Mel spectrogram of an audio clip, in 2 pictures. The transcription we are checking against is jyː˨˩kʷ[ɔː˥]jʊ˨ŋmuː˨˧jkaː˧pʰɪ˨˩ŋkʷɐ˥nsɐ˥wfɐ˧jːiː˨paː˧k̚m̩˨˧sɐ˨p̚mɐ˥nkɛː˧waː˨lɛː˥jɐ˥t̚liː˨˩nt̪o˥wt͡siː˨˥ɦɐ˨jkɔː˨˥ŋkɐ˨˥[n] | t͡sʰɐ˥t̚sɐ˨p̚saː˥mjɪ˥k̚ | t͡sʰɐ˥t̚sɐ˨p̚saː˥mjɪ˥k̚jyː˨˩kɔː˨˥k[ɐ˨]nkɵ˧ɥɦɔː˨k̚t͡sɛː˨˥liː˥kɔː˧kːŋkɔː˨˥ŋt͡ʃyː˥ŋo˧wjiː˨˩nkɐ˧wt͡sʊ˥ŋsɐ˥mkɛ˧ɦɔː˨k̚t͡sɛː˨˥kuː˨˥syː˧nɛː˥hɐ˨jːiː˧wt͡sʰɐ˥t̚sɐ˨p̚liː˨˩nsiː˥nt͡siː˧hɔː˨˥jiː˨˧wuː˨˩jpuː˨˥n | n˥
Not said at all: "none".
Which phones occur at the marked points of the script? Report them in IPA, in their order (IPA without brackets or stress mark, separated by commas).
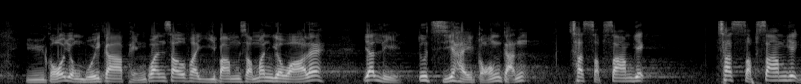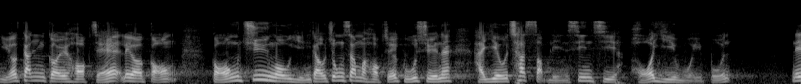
ɔː˨˥, n, ɐ˥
